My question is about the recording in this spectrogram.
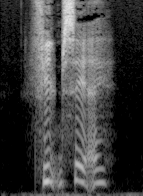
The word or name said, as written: filmserie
